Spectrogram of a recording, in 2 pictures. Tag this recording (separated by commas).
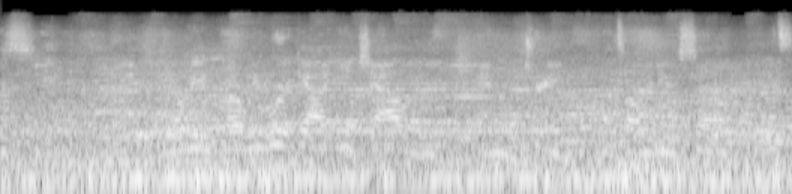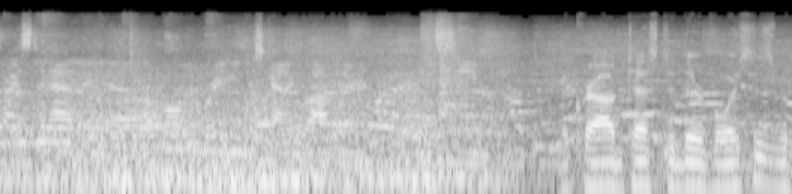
Male singing, Music, Speech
